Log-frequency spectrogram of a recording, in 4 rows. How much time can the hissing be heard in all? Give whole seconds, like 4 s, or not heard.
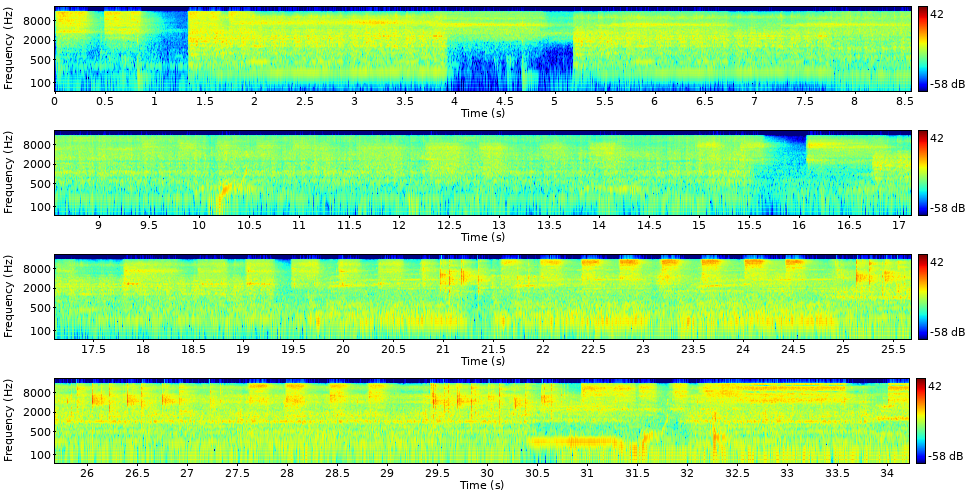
34 s.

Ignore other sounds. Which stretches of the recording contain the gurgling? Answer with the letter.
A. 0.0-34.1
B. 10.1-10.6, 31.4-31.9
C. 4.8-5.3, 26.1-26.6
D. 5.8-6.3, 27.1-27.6
B.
